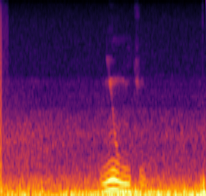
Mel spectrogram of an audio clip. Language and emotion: Russian, neutral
